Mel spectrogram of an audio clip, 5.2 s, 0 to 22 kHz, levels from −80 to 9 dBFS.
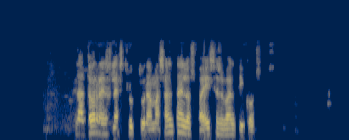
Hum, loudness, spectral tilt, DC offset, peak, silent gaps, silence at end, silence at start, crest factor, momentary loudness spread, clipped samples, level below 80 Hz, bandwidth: none; -17 LUFS; -4 dB/octave; under 0.1%; 0 dBFS; none; 1.35 s; 1.15 s; 18 dB; 8 LU; under 0.1%; -62 dBFS; 7.8 kHz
